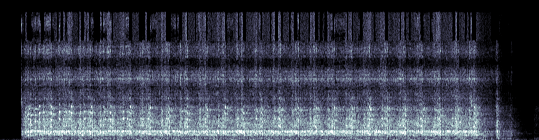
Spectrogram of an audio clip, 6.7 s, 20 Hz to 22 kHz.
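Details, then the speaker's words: 1999 Honda Rebel 250 twin, carburetor removed, compression test on left cylinder (about 129–130 psi): starter cranks steadily about six seconds with even, regular compression pulses, no stumbles; normal cranking. "Go ahead and hit the starter button for a few revolutions."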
